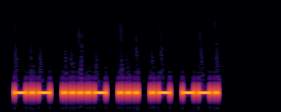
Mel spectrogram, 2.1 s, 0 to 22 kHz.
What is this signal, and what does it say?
Morse code, heard as a keyed tone, about 40 wpm, 700 Hz. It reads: K4SAG
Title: SOTA QSO Practice 40wpm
